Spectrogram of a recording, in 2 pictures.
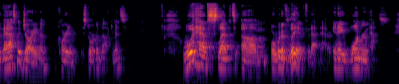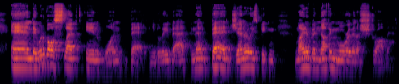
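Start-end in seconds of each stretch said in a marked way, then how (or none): none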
